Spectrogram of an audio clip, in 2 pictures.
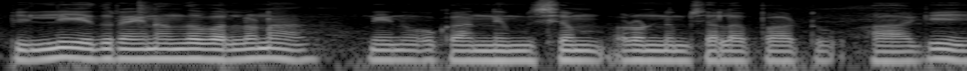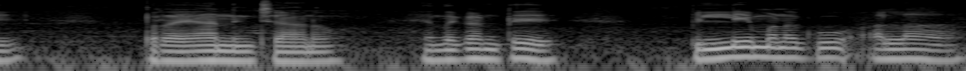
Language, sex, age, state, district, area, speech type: Telugu, male, 18-30, Telangana, Nalgonda, urban, spontaneous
